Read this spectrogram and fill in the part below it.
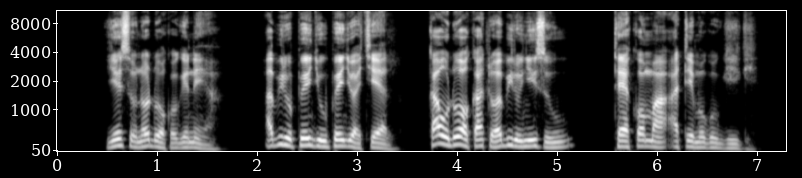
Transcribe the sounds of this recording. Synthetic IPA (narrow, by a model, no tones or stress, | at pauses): jesonɔdwɔkɔɡɪnɪja | abiɾopeɲd͡ʒoupeɲd͡ʒoat͡ʃɪɛl | kaʊdwɔkatɔabiɾoɲis̬ou | tɛkɔmaʔa̰tɪmɔɡoɡiɡi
